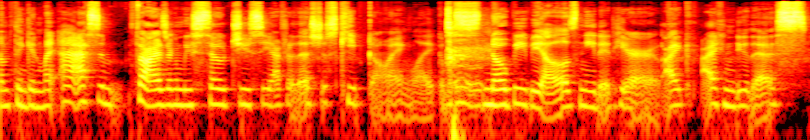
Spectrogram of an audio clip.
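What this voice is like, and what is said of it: Baby voice. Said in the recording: “doing that baby voice”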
